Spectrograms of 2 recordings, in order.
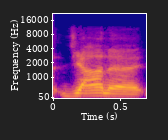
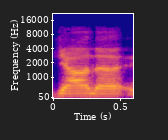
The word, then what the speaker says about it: Jnana: And then the last is Dhyana Yoga, which is spelled J-N-A-N-A. And that J-N, it's similar to like our word knowledge starts with that K-N.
